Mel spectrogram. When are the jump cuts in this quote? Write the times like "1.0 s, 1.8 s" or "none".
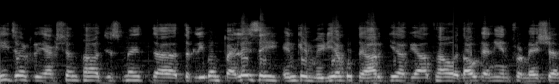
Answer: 2.8 s, 4.5 s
